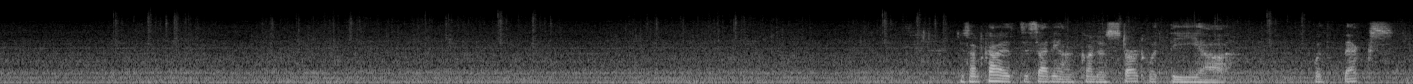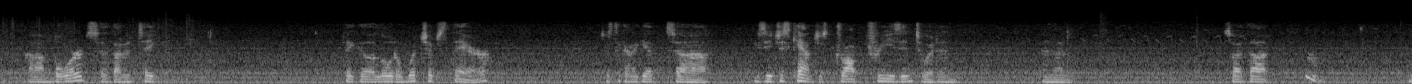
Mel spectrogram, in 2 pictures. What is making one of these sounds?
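A diesel engine hums steadily.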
